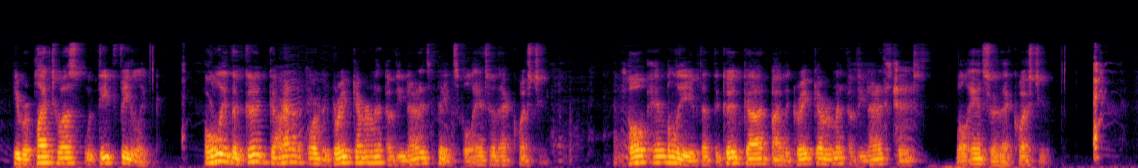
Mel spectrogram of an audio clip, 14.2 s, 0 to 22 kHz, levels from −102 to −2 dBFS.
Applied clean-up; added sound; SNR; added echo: neural mask model DeepFilterNet 3.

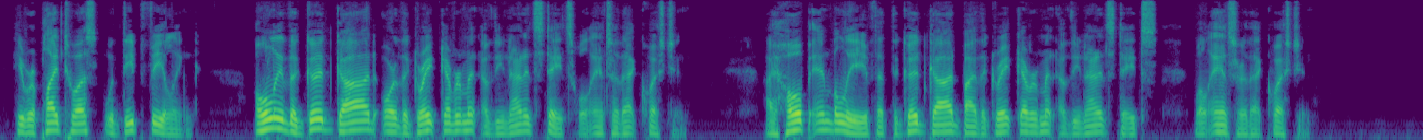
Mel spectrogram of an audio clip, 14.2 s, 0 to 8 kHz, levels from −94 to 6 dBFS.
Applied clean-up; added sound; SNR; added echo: none; none; none; none.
